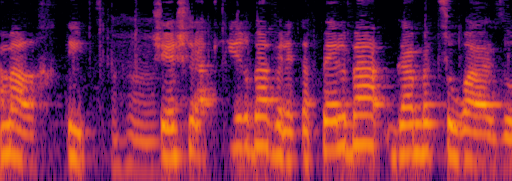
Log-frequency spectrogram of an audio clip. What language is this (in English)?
Hebrew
